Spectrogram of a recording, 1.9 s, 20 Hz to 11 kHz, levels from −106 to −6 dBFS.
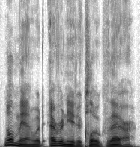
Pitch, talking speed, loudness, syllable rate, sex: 115 Hz, 255 wpm, -15 LUFS, 6.0 syllables/s, male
